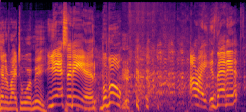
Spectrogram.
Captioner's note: all laughing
